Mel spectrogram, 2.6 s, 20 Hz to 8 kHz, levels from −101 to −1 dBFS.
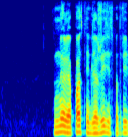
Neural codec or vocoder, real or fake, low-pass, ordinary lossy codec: none; real; none; none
